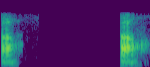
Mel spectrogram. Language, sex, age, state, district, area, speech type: Sanskrit, male, 45-60, Karnataka, Bangalore Urban, urban, conversation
